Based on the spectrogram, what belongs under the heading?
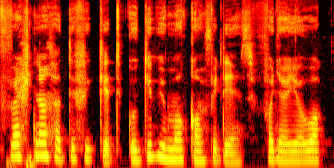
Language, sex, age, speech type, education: Nigerian Pidgin, female, 15-29, spontaneous, tertiary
